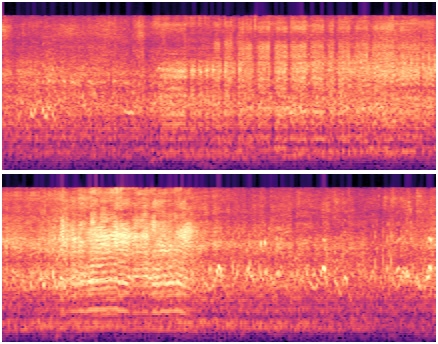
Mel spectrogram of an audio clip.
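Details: Emperor penguins, an adult pair with their chick, in the Davis Sea. A trumpeting, harmonic call rises and wavers for about two seconds over a dense, constant chorus of other calling penguins.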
